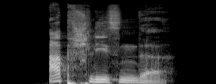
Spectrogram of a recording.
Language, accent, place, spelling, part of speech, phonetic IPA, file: German, Germany, Berlin, abschließende, adjective, [ˈapˌʃliːsn̩də], De-abschließende.ogg
- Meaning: inflection of abschließend: 1. strong/mixed nominative/accusative feminine singular 2. strong nominative/accusative plural 3. weak nominative all-gender singular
